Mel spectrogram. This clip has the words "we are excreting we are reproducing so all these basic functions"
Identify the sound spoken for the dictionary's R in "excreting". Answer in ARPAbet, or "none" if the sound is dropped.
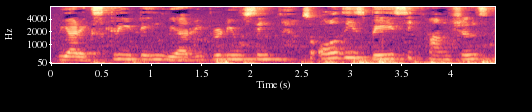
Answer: R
